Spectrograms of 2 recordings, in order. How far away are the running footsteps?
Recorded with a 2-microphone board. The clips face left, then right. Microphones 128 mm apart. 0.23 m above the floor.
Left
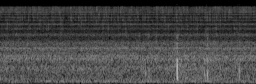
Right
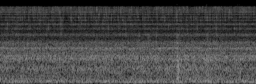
About 0.8 m.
